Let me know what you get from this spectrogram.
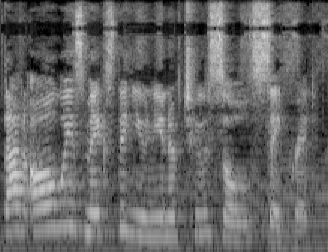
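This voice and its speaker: A woman's voice: high-pitched, lively intonation, normal speed, bright, forceful tone, soft background music. A woman playing a cynical, mocking young bride-to-be in an audio play, delivered theatrically. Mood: bitter sarcasm.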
